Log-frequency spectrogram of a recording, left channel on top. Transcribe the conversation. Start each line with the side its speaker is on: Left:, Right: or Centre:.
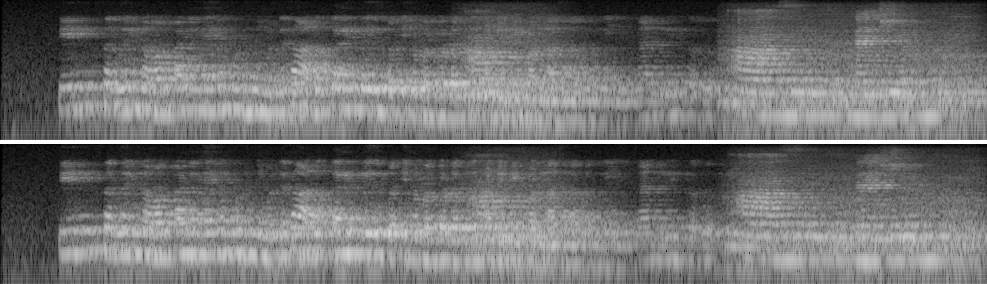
Centre: சேரிங் சகோதரி நமக்கான நேரோ முடிந்து விட்டது அடுத்த அழைப்புல இத பத்தி நம்ம தொடர்ந்து
Left: ஆமாங்க
Centre: கண்டினியூ பண்ணலா சகோதரி நன்றி சகோதரி
Left: ஆ சேரி தோழி நன்றி வணக்கம்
